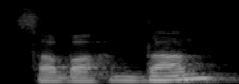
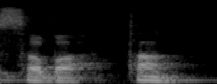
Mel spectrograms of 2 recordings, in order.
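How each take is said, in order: First: The suffix begins with a voiced d sound. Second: The suffix begins with a voiceless t sound. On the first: The speaker calls it wrong. "I want to say from morning" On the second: The speaker calls it right. "H is a voiceless consonant, so it's going to be"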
